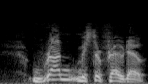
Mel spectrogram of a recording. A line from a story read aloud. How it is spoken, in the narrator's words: he cried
